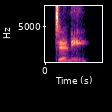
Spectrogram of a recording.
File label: "tenny", Indian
